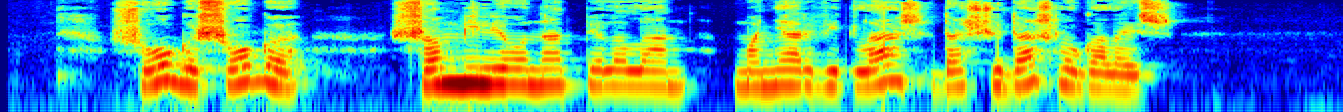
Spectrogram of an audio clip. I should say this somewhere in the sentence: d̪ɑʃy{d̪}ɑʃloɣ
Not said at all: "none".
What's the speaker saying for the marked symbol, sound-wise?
d̪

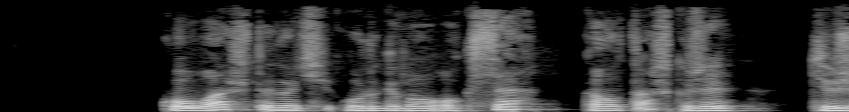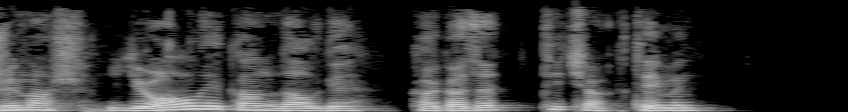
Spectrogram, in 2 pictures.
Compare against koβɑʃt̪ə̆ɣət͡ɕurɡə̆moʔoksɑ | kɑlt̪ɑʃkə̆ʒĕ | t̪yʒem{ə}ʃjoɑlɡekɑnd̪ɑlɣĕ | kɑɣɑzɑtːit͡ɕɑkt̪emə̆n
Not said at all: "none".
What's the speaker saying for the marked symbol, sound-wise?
ɑ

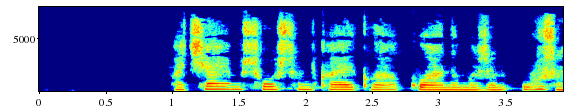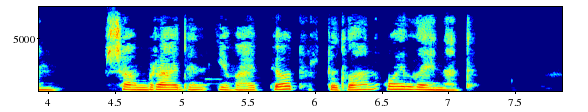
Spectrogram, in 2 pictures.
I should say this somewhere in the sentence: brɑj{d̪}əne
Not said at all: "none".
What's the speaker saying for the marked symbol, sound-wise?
d̪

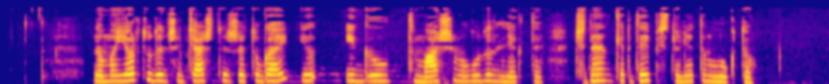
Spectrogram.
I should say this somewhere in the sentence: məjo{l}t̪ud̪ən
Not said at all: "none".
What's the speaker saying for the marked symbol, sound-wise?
r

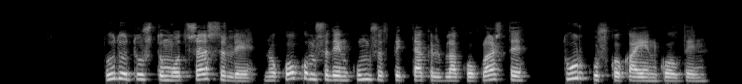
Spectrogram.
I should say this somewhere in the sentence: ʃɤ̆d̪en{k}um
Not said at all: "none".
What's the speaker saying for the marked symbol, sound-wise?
k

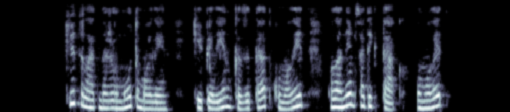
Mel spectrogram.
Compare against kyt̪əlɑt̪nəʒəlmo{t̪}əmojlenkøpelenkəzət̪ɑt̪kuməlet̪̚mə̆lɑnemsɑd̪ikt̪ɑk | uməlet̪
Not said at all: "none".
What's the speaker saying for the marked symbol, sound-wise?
t̪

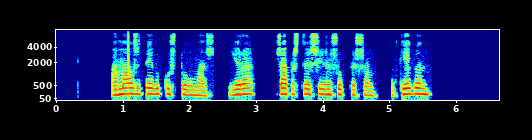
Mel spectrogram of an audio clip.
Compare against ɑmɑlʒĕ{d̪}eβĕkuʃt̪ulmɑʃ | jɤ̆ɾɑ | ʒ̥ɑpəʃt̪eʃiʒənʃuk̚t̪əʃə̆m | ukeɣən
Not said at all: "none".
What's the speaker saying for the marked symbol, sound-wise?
t̪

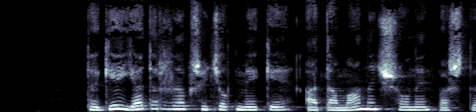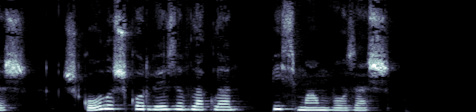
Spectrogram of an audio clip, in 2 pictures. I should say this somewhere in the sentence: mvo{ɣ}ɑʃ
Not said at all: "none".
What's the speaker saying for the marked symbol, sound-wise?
z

